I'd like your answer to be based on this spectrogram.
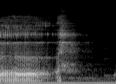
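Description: A single drawn-out burp, loud and close, trailing off into quiet after about half a second with a faint click at the end.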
